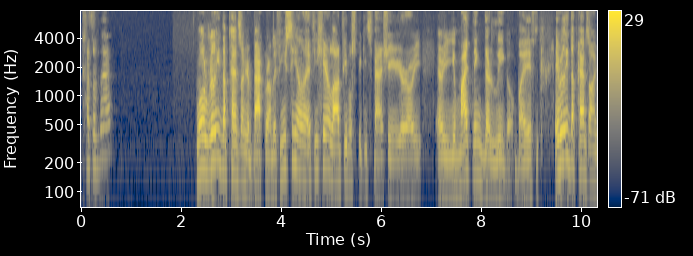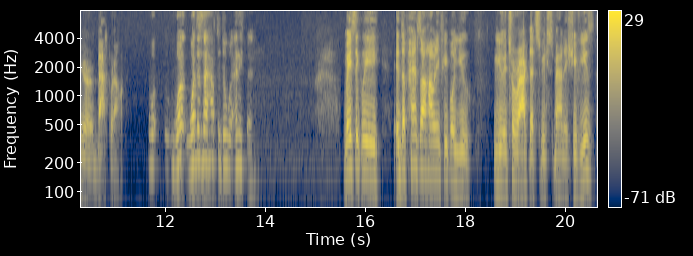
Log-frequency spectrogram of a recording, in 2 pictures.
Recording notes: a debate i had on instagram live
